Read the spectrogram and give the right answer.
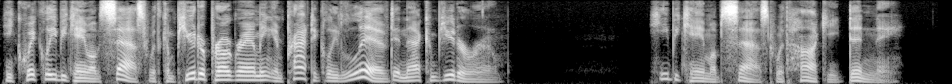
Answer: No, he didn't become obsessed with hockey.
